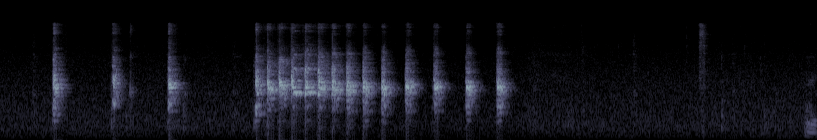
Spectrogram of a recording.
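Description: Fly-down cackle of a wild turkey imitated on a diaphragm mouth call: a few spaced single clucks, then a fast run of excited sharp notes that slows and ends with scattered yelps, loud and close.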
